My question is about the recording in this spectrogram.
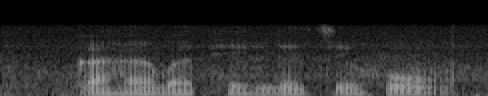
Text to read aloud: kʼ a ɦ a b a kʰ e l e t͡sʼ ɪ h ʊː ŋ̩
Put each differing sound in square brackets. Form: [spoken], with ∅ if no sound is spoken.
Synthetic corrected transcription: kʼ a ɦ a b a [pʰ] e l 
